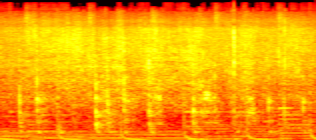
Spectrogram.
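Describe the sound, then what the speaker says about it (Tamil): Chopped potatoes sauté in hot oil for tomato kurma, a loud continuous sizzle with regular scraping strokes of a spoon stirring the pan, close and without any voices. "உருளைக்கிழங்க பொடி பண்ணி வச்சுருக்கேன் அதையும் அப்படி எண்ணெயிலேயே நம்ம வதக்கிக்கலாம்"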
